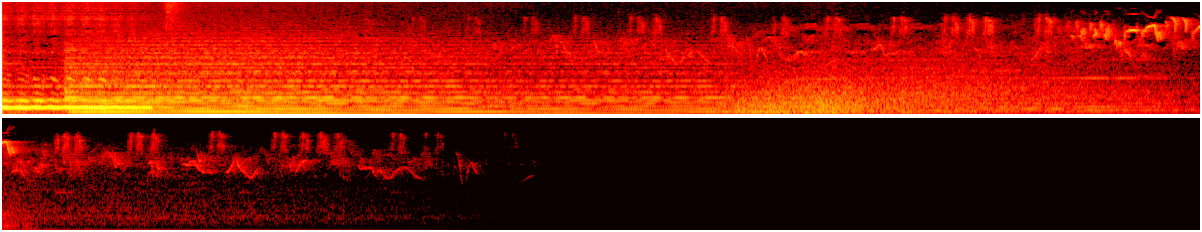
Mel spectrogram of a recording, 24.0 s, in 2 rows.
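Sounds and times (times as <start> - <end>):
song's final chord: 0.0 - 8.5
soft rushing ambience: 1.1 - 12.8
birds chirping high calls: 4.0 - 17.3.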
